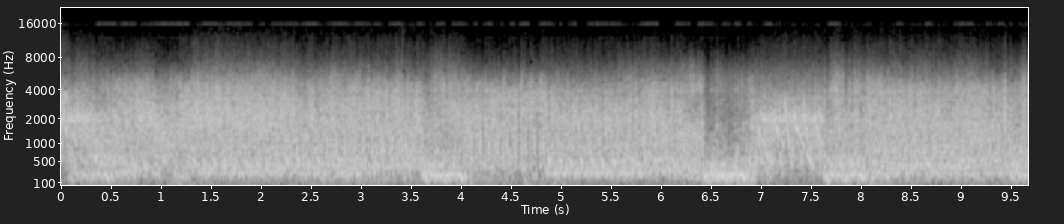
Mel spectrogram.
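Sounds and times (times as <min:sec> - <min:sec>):
booming blasts: 0:00.0 - 0:09.6
heavy gunfire from German soldiers across a flare-lit field: 0:00.0 - 0:09.6.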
